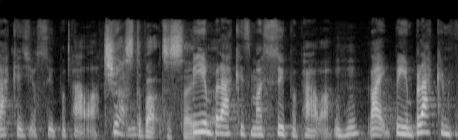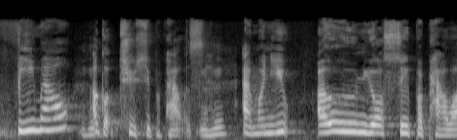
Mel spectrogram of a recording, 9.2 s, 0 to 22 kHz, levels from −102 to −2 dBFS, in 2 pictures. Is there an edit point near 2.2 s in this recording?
no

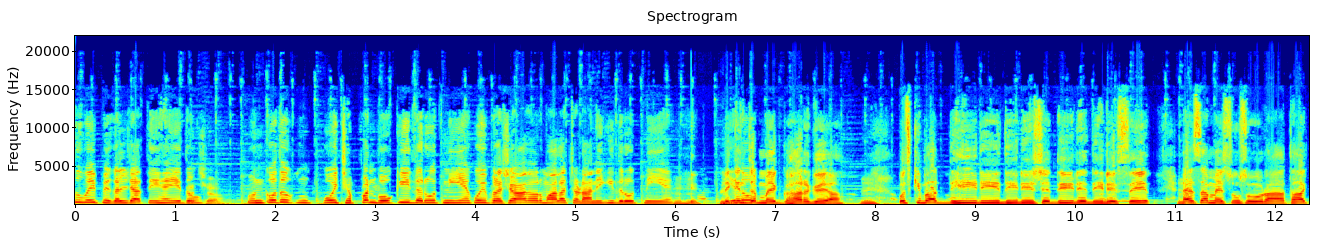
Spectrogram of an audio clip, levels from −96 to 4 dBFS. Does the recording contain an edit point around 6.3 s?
yes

